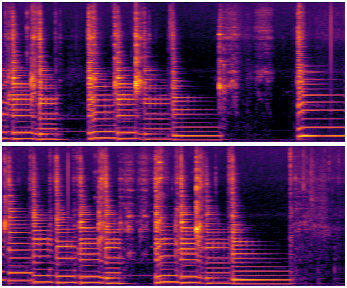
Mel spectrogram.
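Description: Washburn parlor acoustic guitar playing a single-note blues lick twice. The notes step down the D and A strings with slides between frets, and each run ends on a held low note at the fifth fret of the low E string.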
